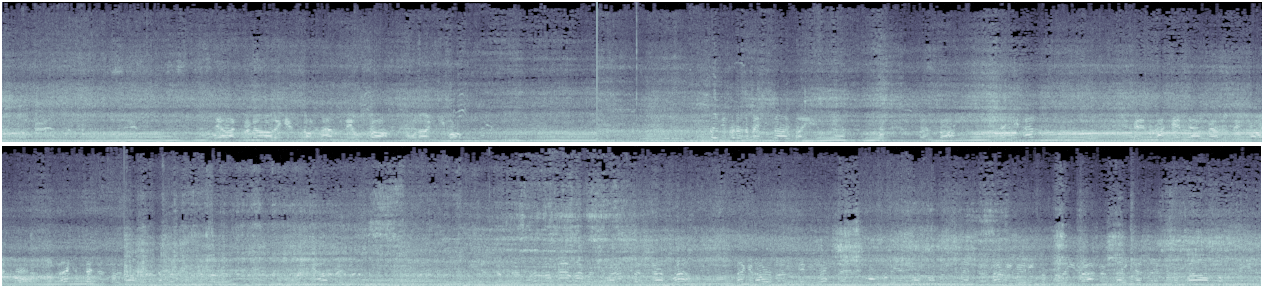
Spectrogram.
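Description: Several banger racing cars' engines running together, their pitch rising and falling again and again as the drivers accelerate and lift off around the track.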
